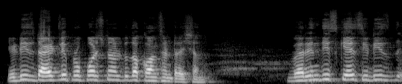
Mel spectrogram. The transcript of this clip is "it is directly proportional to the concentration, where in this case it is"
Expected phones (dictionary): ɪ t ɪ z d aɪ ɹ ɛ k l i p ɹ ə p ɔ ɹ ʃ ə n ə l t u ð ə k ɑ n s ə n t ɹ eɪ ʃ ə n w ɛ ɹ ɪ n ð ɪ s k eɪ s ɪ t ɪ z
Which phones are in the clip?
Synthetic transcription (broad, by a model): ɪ t ɪ z d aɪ ɛ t l i p ɹ ə p ɔ ɹ ʃ ə n ə l t u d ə k ɑ n s ə n t ɹ eɪ ʃ ə n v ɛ ɹ ɪ n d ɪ s k eɪ s ɪ t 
